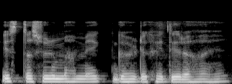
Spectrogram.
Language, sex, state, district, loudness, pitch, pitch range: Hindi, male, Arunachal Pradesh, Lower Dibang Valley, -14 LUFS, 130 Hz, 120-130 Hz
